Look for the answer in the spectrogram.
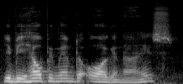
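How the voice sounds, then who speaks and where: A man's voice: medium pitch, a little fast, warm tone. A man hosting a local cable interview, steering with leading questions and checking facts with his guest. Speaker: talk show host.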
